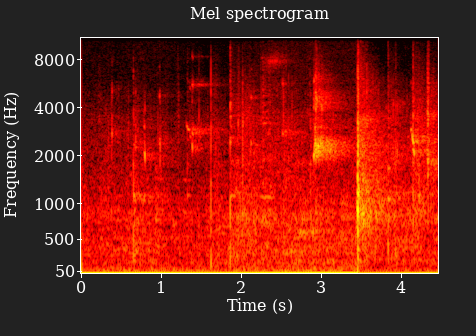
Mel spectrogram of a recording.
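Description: Court shoes squeaking on a badminton court floor, with a few sharp racket-on-shuttlecock hits. The sharpest hit comes about three and a half seconds in.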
